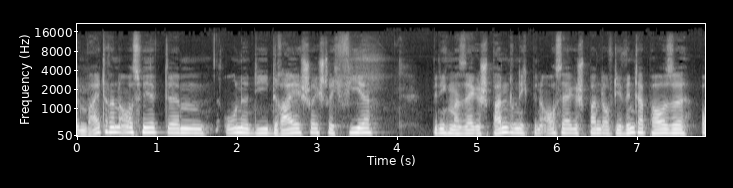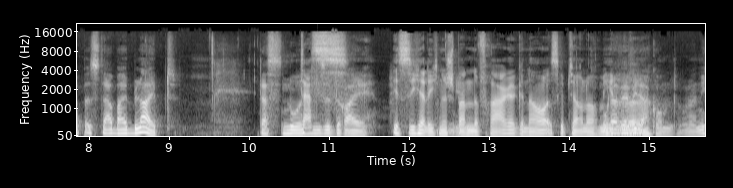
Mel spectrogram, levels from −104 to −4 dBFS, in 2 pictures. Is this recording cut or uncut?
uncut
